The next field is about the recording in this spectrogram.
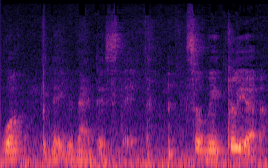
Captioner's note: laughs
